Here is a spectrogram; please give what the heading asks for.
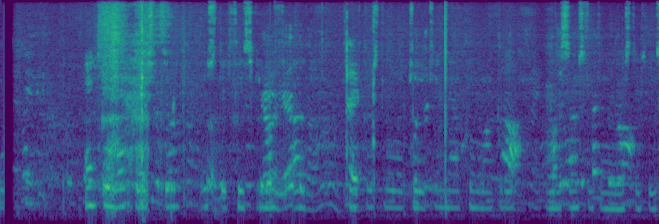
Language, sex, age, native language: Icelandic, male, 18-19, Icelandic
